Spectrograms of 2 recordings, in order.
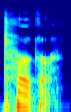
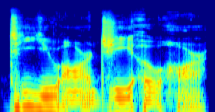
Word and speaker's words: turgor: skin, and it's called turgor, Turgor. I hear it pronounced turgor. Some people say turgor, but turgor.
